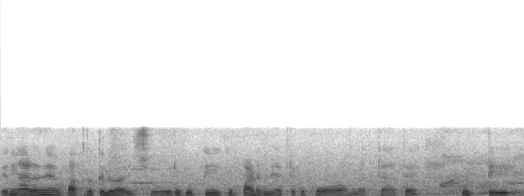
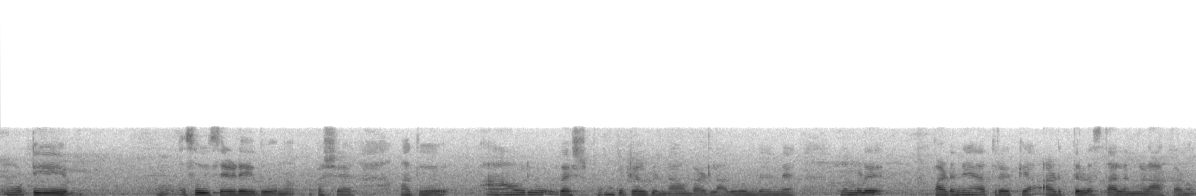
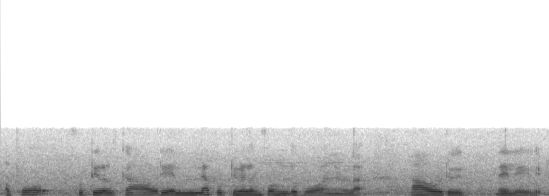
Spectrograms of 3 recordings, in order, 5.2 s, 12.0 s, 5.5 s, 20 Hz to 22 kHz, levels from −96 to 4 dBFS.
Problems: background sounds at intervals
